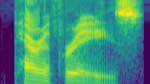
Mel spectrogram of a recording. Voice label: "paraphrase", American

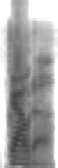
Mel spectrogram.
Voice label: "Gouda", American

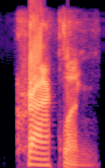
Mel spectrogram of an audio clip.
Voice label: "crackling", American

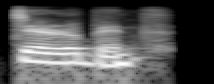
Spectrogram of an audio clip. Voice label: "terebinth", Indian

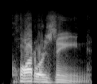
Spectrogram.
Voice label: "quatorzain", American

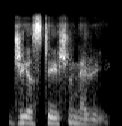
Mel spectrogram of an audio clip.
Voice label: "Geostationary", Indian

